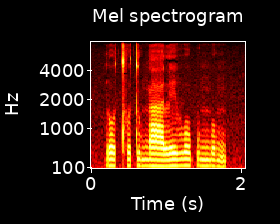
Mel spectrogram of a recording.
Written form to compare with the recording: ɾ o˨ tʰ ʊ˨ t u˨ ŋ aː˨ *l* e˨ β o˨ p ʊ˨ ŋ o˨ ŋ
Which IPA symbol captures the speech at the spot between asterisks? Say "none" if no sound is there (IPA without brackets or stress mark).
l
